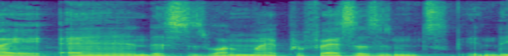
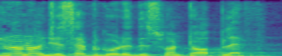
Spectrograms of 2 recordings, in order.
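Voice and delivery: insistent mum; faster than usual. Retold or imitated. Mum insisting her son press the top left button. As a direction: push him firmly to the top left. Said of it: "she's like".

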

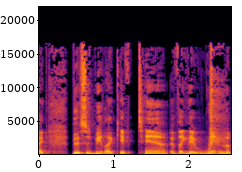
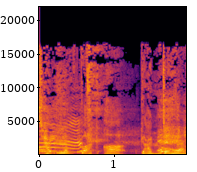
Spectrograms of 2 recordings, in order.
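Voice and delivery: mock scolding; 9 semitones higher than usual. Mocking Eno, high yell.

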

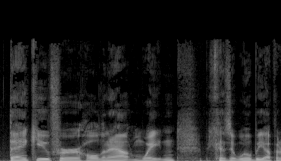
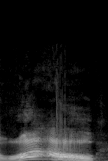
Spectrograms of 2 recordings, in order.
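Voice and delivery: imitating Rob's whoa; 10 semitones higher, 5 dB louder than usual. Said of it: "you hear Rob go".

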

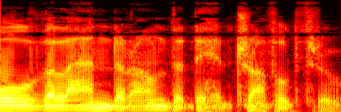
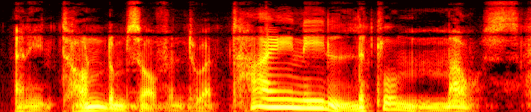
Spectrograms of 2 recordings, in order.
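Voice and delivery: plain reading voice

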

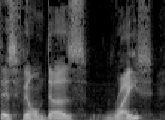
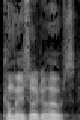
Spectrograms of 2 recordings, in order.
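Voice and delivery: loud, gruff soldier barking an order; imitating a bossy commando; mock tough Sonya; 5 dB louder than usual. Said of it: "she's like".

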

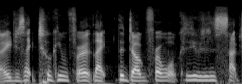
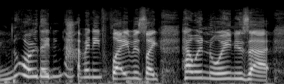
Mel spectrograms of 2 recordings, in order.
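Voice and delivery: higher-pitched fake innocence; feigned innocence; 7 semitones higher than usual. Fibbing to partner about the flavours, high feigned innocence. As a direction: cover a fib with mock annoyance. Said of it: "trying to cover 'cause I was trying to pretend".

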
